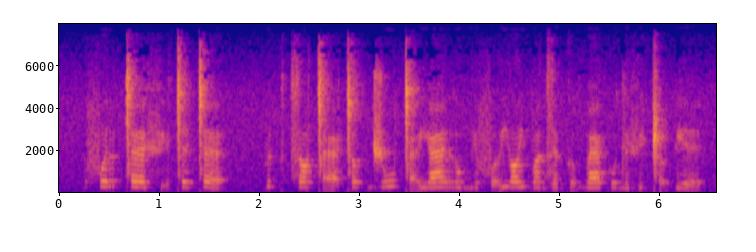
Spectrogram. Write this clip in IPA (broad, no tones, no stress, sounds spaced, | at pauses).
f ə r ǀ ɛ fʲ æ̰ ǀ e ǀ ɛ | p y k t͡s ʌ ǀ æ̰ ǀ ə p d͡ʒ u ǀ æ̰ j æ r u bʲ ʌ f ə̰ j ʌ j b ɐ d͡z ɛ k ə̰ b æ k u d y fʲ u ǁ ə̰ pʲ e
